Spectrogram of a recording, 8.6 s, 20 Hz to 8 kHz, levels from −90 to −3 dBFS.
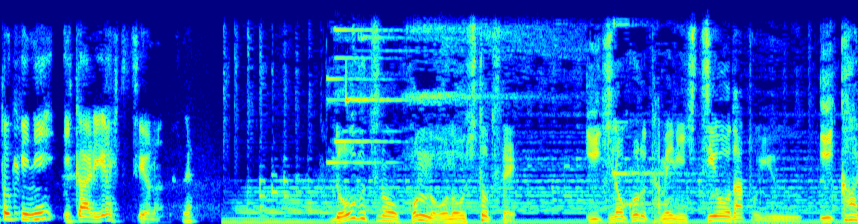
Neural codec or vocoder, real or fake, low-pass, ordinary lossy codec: none; real; 7.2 kHz; Opus, 64 kbps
